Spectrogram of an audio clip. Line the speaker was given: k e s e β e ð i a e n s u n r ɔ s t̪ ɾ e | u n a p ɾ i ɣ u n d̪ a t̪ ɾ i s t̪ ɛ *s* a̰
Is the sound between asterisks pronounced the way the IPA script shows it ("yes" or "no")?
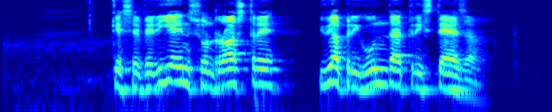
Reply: no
